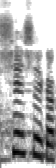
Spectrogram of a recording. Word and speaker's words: 谢: 그래서 X가 내 찌치시에서 시 발음이었지 이에 그러니까 시에라고 경성이니까 시에 가볍게 읽으면 되겠구나.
